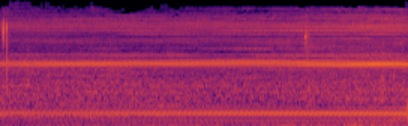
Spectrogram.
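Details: Sealine sports cruiser boat hydraulic trim pump after bleeding air from rams by cycling fully up and down: even electric hum with steady mid whine, no gurgling or stutter; running smoothly.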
